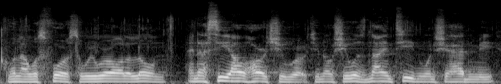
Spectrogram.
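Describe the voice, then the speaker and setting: Thirtysomething guy from sweden, mellow voice, thoughtful, restarts a lot, lapel mic. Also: mid-range voice, little pitch movement, fast talker. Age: 30s. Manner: earnest, reflective, frequent restarts. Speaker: guest, football player. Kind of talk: candid sit-down interview. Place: dim studio lounge with sofa.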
